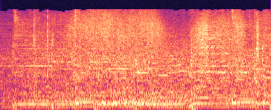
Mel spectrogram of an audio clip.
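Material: Nothing is struck.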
